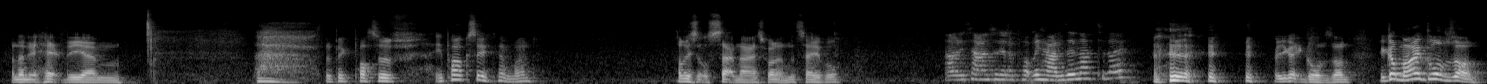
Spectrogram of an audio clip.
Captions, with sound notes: And then it hit the big pot of epoxy, never mind. at least it will set nice on the table. - How many times am I gonna put my hands in there today? (laughing) you got gloves on? You got my gloves on!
